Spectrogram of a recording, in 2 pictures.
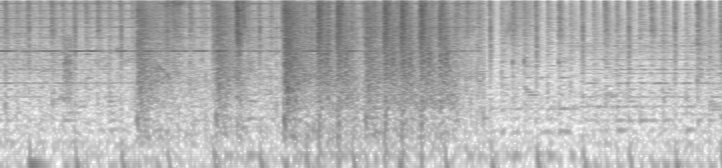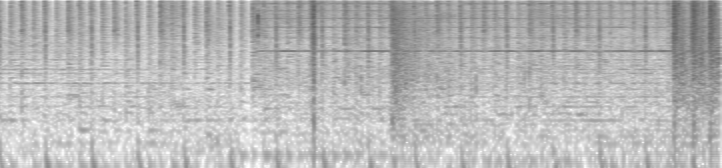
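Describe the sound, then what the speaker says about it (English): Gunfire erupts in The Precinct police game, a few bursts of rapid shots near the start and again toward the end, set against a steady noisy background with ambient clatter between volleys. "He's shooting!"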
